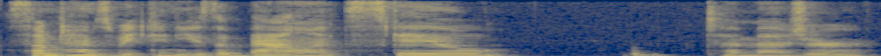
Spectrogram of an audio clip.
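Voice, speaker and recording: A woman's voice: mid-range voice, a little slow, warm tone, a little hiss or hum. An American woman reads a lesson aloud as a teacher, adding plain explanatory asides addressed directly to children. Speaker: teacher reading a book aloud to pupils.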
